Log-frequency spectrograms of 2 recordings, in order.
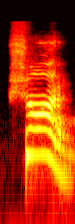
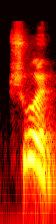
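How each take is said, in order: First: Sure is said with one vowel, like shore. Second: Sure is said with two vowels, like shoo-er. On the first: This is how speakers with other accents say it. "ज्यांच्याकडे वेगवेगळे accent असतात ते म्हणतात शॉर" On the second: This is how we Indians say it. "आपण शुअर म्हणतो"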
